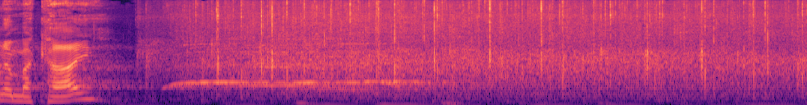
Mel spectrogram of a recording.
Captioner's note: audience applauding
